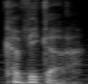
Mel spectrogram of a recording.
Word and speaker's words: Kawika: And then I realized that I don't know, but I think that Hawaiians they pronounce the W's like a V, I see.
